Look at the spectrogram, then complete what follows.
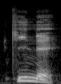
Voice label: "quinet", patois jura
